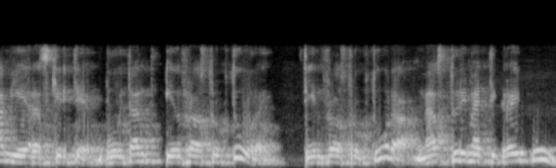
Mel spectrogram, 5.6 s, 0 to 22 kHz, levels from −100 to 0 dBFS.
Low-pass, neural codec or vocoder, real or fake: 7.2 kHz; vocoder, 24 kHz, 100 mel bands, Vocos; fake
